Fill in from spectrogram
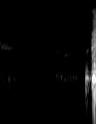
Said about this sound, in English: I cough as I say that.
